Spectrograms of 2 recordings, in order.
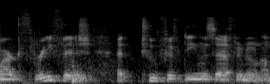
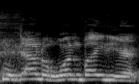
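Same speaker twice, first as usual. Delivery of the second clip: high, slow exclamation through laughter; worked-up scolding; 13 semitones higher, 4 dB louder than usual. Retold or imitated. Captain retelling scolding of banana guest, worked-up. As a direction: replay a heated telling-off, amused. Retold scolding after the strike.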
